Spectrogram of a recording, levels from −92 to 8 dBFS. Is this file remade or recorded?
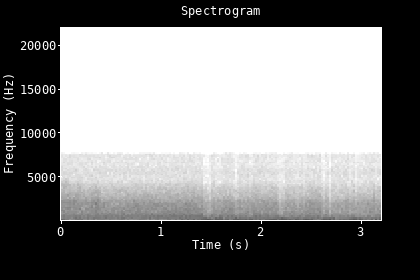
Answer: recorded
